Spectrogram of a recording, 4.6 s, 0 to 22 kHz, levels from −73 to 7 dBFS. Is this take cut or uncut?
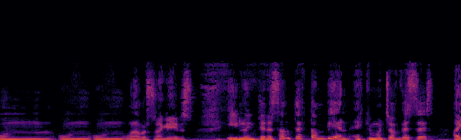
cut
